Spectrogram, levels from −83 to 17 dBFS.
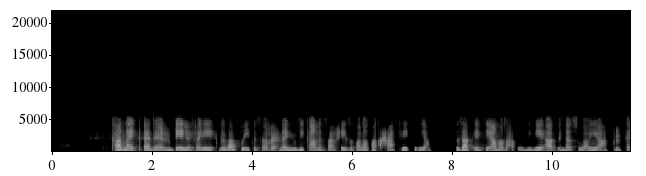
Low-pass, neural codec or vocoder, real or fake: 5.4 kHz; codec, 16 kHz, 0.5 kbps, X-Codec, HuBERT features, trained on general audio; fake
